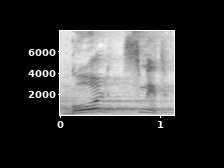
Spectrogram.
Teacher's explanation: We put stress mark on the gold and we pronounce the smith at the low pitch. At the high pitch we can pronounce the word gold.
